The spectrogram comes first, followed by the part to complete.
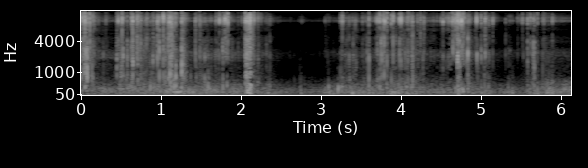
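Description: Foil trading-card packet crinkling and tearing as it is pulled open by hand, in irregular crackles with a short pause about two and a half seconds in.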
